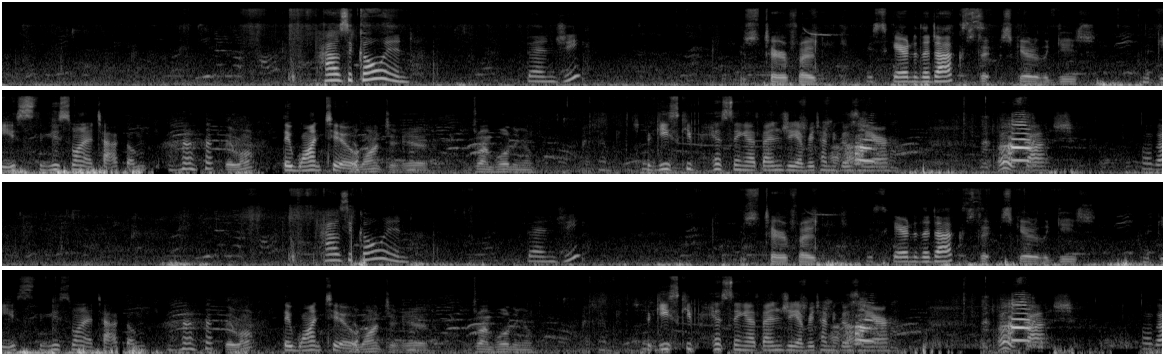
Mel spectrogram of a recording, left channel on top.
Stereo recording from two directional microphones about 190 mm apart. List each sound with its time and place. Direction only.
3.2 s speech: 65° left (ahead or behind); by 4.0 s 45° left (ahead or behind)
5.3 s speech: 20° left (ahead or behind)
7.3 s speech: centre (ahead or behind)
8.6 s speech: 15° left (ahead or behind)
9.7 s speech: centre (ahead or behind)
11.5 s speech: 30° left (ahead or behind)
13.8 s speech: centre (ahead or behind)
14.4 s speech: 35° left (ahead or behind)
15.2 s a child's voice: 5° left (ahead or behind)
18.0 s speech: centre (ahead or behind)
21.9 s speech: 15° left (ahead or behind)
